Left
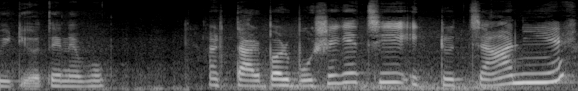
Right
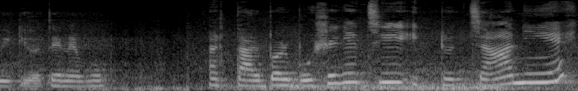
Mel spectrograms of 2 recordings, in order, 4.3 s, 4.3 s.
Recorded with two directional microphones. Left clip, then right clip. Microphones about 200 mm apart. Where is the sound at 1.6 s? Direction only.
20° left (ahead or behind).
